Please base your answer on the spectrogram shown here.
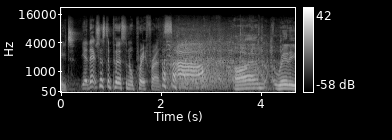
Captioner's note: laughter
